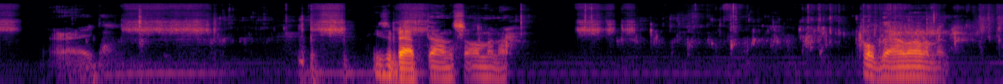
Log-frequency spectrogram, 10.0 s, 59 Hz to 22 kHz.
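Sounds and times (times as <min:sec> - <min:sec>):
fish splashing water: 0:01.2 - 0:03.4, 0:05.8 - 0:10.0.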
